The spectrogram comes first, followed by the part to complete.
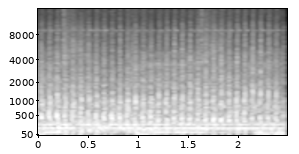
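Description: Bell 505 helicopter lifting off into a low hover: its two-blade main rotor gives a rapid, even chop of blade beats over the steady hum of the turbine and drivetrain.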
